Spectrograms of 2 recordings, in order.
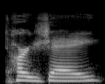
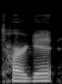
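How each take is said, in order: First: The word is said in a fancy French style. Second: The word is said in a plain English way.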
